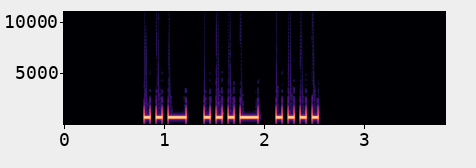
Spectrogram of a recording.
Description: Morse code, heard as a keyed tone, about 20 wpm, 700 Hz. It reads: UVH
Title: Three Challenging Letter-Number Combinations 20wpm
